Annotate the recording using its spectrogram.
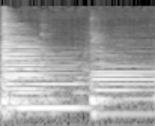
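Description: Classical guitar playing a slow minor-key chord progression: a chord strummed at the start and left to ring, then a change to another chord about a second later.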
